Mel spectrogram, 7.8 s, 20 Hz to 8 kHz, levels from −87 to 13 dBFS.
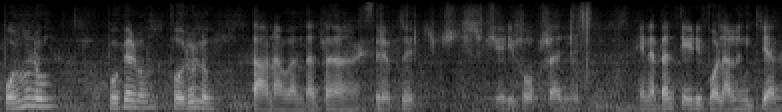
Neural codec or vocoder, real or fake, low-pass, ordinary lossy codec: codec, 16 kHz, 0.7 kbps, FocalCodec; fake; 7.2 kHz; none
